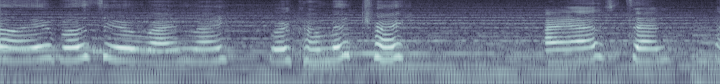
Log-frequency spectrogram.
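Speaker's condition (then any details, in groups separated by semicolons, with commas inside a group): ALS; about eight years since diagnosis, rides recumbent trike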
